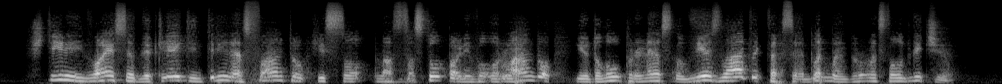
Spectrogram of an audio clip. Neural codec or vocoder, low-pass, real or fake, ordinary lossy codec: codec, 44.1 kHz, 0.9 kbps, DAC; none; fake; none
